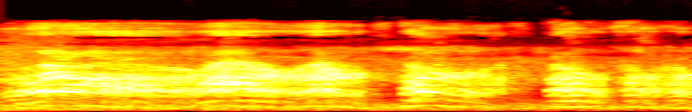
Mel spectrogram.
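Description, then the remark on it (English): Several angry dogs growl and snarl together in a loud, continuous rumble that swells and dips in short surges for a few seconds, with no talking. “Oh, sorry, there was a traffic jam and a pack of angry dogs there.”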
